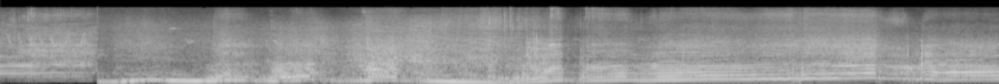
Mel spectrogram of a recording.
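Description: A rally car engine roars up close and speeds away.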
